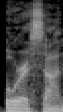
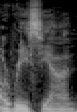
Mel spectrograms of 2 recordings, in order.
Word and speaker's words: Orison: eyeballs, and I'm on Orison that I call Orision that everybody gets mad about, you know, because I pronounce it that way, and that's just the way I pronounce things.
